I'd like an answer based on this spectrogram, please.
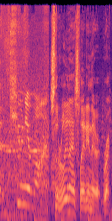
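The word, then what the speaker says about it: kouign-amann: It's like whatever you recommend, that's what I'm gonna The Cunyaman. get. Yeah. How do you say it? Cunyaman.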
